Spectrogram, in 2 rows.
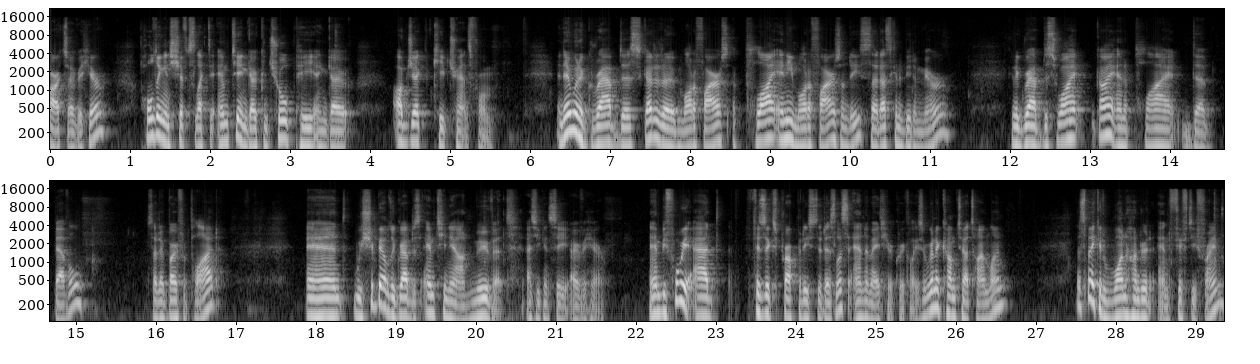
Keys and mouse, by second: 0.1 g, 2.5 ctrl+p, 5.1 middle click, 6.0-7.0 drag, 7.5 click, 8.6-10.6 drag, 11.2-14.9 drag, 15.7-16.8 middle drag, 18.3 click, 18.9 g, 19.9 r, 20.1 r, 21.0-21.8 right drag, 21.8 KP_1, 25.8 click, 27.1-29.0 drag.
